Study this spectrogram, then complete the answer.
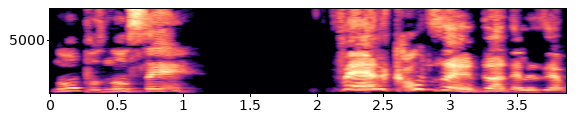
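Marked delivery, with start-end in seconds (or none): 0.0-1.1 brother's reply. Retold or imitated. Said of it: "me dijo". 2.1-3.5 much higher, slow, loud call of Fer; desperate, drawn-out shouted plea; frantic shout. Retold or imitated. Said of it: "así todo nervioso".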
